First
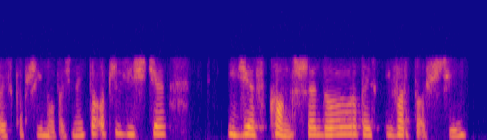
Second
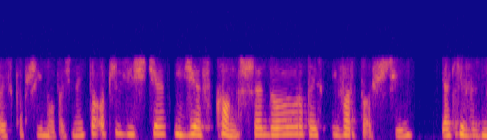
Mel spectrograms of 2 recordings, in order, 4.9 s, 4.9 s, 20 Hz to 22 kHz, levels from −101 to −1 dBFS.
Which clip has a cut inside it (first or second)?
second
